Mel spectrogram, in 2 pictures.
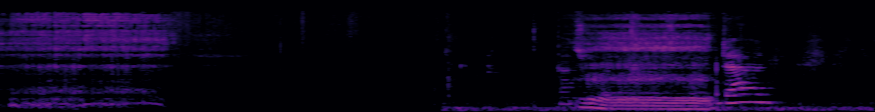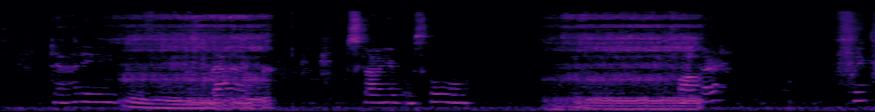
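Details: Tired adult father asleep and snoring, filmed by his daughter: loud, regular rattling snores roughly every four seconds, with a low hum in the room.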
